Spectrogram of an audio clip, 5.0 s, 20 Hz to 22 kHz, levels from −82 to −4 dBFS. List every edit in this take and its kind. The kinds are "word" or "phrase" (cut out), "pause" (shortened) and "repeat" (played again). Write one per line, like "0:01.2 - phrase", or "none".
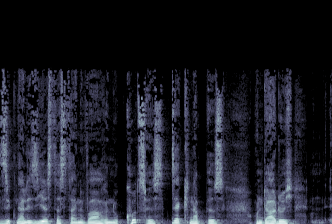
0:02.2 - word
0:02.6 - word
